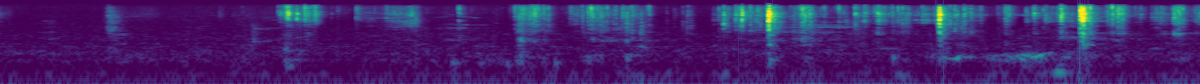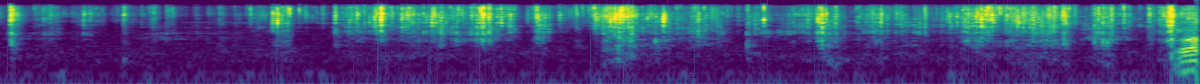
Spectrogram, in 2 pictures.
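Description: Plastic or foil wrapping being handled and torn open, likely a trading card pack: a few scattered clicks and rustles at first, building to steady crinkling and tearing over the last few seconds.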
